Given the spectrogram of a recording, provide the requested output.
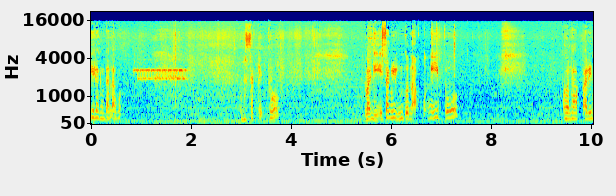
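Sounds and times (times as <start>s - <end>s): low steady hum: 0.0s - 10.0s
electronic telephone ring: 0.9s - 2.0s.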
